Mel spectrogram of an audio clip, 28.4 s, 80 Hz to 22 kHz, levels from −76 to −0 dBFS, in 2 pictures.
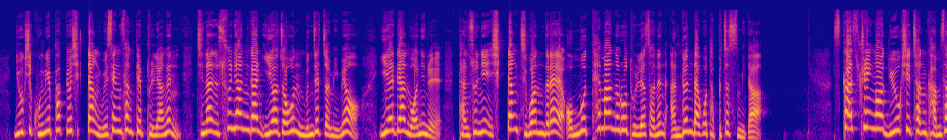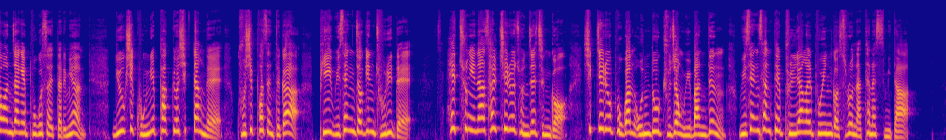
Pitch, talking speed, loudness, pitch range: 290 Hz, 315 characters per minute, -14 LUFS, 250-345 Hz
